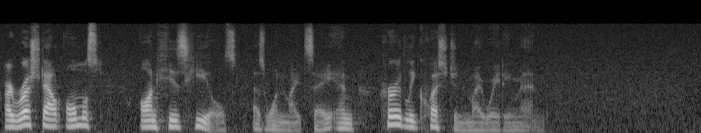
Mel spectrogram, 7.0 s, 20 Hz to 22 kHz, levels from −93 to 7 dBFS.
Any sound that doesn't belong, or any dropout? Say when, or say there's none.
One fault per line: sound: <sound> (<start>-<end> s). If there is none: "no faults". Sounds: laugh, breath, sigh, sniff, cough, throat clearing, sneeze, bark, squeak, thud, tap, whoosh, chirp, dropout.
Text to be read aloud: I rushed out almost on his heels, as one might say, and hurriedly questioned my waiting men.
no faults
